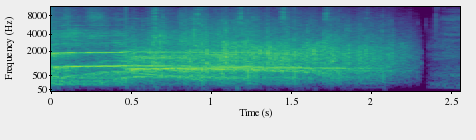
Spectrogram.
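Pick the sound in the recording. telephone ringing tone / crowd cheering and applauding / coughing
crowd cheering and applauding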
